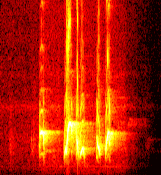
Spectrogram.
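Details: Streak-eared bulbul of southern Thailand singing a single crisp phrase of three to four quick slurred notes, loud and clean against a silent background.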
